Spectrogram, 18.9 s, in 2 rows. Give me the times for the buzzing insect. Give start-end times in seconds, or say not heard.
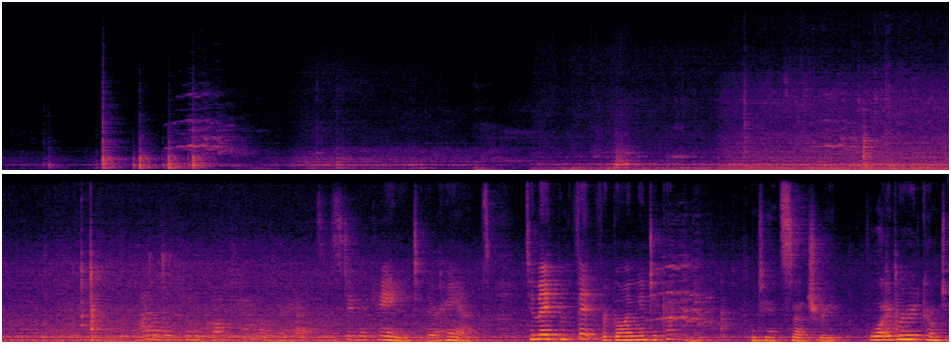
0.0-18.9.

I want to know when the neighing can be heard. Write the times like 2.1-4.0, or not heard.
1.6-2.8, 8.2-8.7, 15.9-16.9.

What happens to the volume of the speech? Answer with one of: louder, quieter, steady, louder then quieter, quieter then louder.
louder.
